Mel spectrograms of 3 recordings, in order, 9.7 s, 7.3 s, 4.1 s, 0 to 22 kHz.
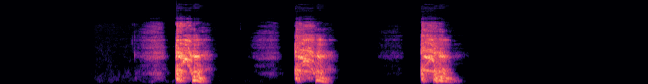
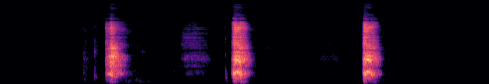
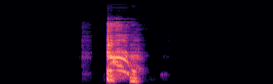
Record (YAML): three_cough_length: 9.7 s
three_cough_amplitude: 32768
three_cough_signal_mean_std_ratio: 0.29
exhalation_length: 7.3 s
exhalation_amplitude: 32768
exhalation_signal_mean_std_ratio: 0.21
cough_length: 4.1 s
cough_amplitude: 32768
cough_signal_mean_std_ratio: 0.26
survey_phase: beta (2021-08-13 to 2022-03-07)
age: 65+
gender: Male
wearing_mask: 'No'
symptom_none: true
smoker_status: Never smoked
respiratory_condition_asthma: false
respiratory_condition_other: false
recruitment_source: REACT
submission_delay: 1 day
covid_test_result: Negative
covid_test_method: RT-qPCR
influenza_a_test_result: Negative
influenza_b_test_result: Negative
